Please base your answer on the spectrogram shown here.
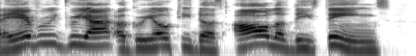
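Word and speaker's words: griotte: So, what is a griot and a griotis? A griot and a griotis is unique to Western Africa. The griot or jelly professional encompass many roles. The griot or the griotis, pronounced griot or grioti, have been referred to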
